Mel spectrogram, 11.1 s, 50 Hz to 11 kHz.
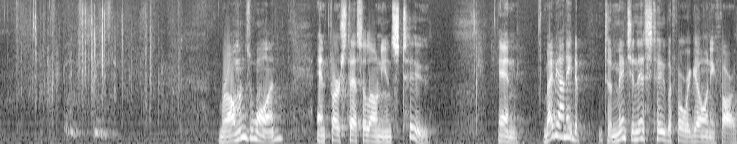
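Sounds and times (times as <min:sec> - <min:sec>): low electrical hum: 0:00.0 - 0:11.0
paper pages rustling: 0:00.1 - 0:02.8
man humming: 0:01.0 - 0:01.8.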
